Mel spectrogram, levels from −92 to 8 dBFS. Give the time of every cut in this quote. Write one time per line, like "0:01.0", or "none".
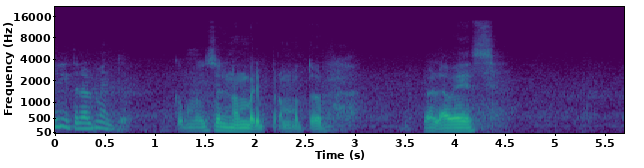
0:03.7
